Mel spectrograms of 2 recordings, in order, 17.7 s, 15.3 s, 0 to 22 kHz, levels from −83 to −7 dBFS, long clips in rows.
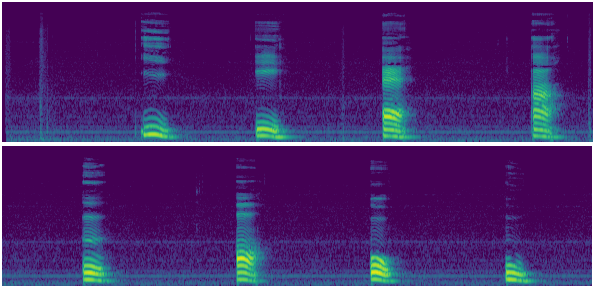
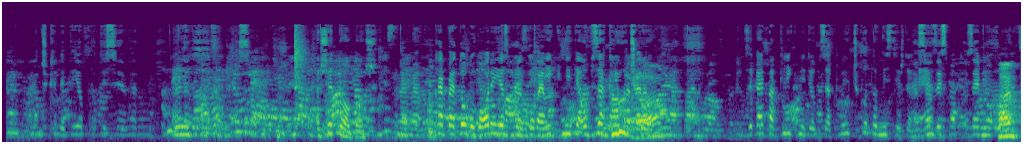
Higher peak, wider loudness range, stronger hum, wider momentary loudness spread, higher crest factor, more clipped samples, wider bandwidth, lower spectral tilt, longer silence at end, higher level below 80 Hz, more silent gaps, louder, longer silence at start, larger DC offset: about the same, -4 dBFS vs -2 dBFS; about the same, 8 LU vs 10 LU; neither; first, 22 LU vs 18 LU; about the same, 22 dB vs 22 dB; neither; first, 15 kHz vs 12 kHz; first, -6 dB/octave vs -4.5 dB/octave; first, 0.9 s vs 0 s; about the same, -62 dBFS vs -60 dBFS; neither; about the same, -21 LUFS vs -22 LUFS; first, 2.1 s vs 0.05 s; neither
